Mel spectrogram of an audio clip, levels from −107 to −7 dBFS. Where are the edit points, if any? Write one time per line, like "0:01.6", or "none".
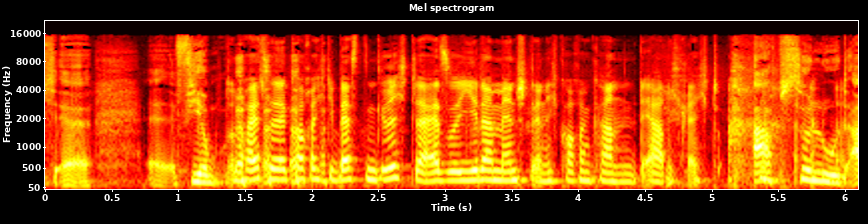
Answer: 0:01.3
0:03.6
0:04.6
